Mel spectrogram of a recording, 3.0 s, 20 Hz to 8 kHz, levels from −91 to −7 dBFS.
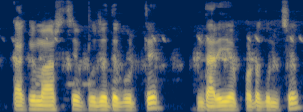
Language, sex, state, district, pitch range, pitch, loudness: Bengali, male, West Bengal, Jalpaiguri, 100-110 Hz, 105 Hz, -20 LUFS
